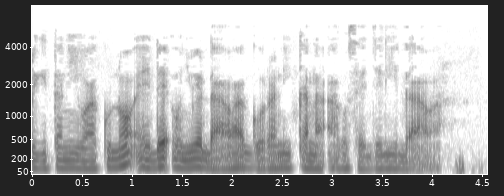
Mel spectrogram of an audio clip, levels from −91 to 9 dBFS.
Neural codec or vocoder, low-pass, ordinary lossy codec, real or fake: none; 7.2 kHz; MP3, 24 kbps; real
